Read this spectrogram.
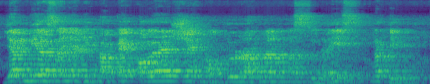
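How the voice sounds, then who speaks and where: A man with a Javanese accent teaching Quran recitation melodies, his voice tired, explaining and then chanting verses slowly. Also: high voice, level tone, fairly bright tone. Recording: echoey hall, distant mic, noisy.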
